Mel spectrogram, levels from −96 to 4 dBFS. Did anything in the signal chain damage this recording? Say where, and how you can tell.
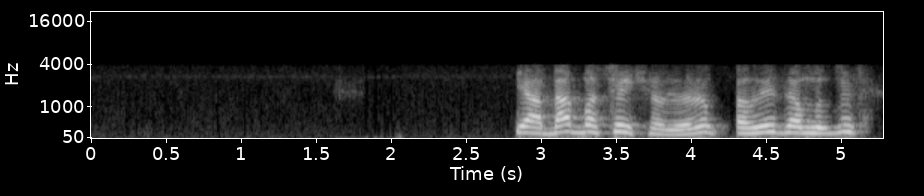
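Yes, at the codec: GSM full-rate damage throughout. Nothing passes above 4 kHz, and pulse-driven excitation leaves a buzzy, gravelly roughness, consistent with 13 kbps coding.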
